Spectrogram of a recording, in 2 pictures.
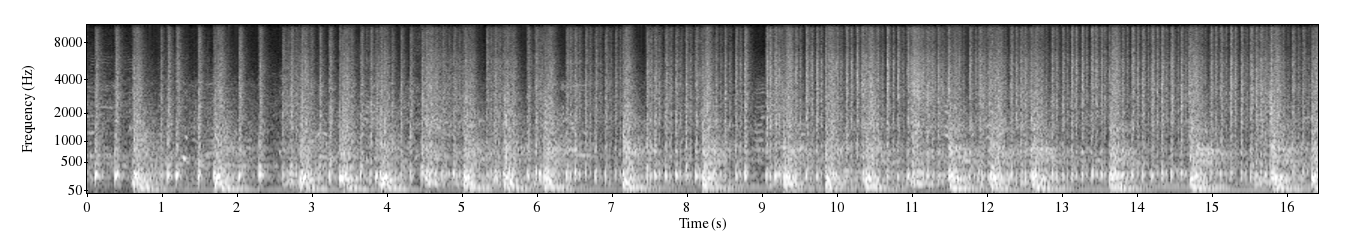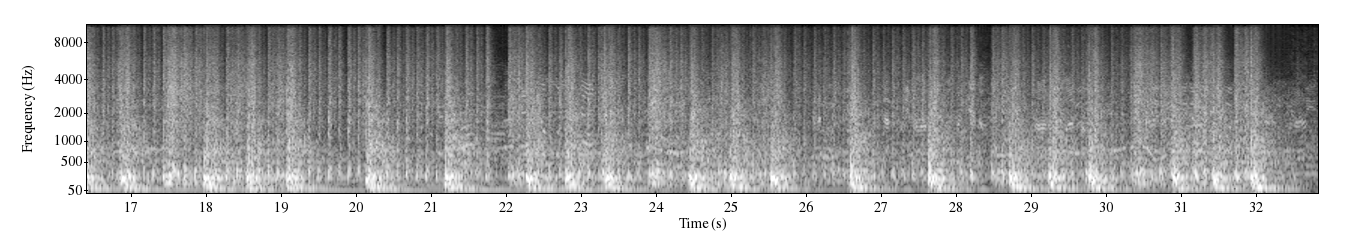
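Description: Processional band's drum section, snare drums with bass drum, playing a steady marching beat with snare rolls.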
